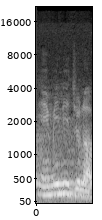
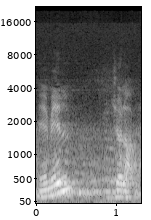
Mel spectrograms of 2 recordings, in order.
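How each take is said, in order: First: The first name ends with an added 'ee' vowel. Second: The first name ends in a plain 'l' sound. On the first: The speaker calls it wrong. "অনেকে এমিলি জোলা বলে" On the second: The speaker calls it right. "pronunciation Émile Zola"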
